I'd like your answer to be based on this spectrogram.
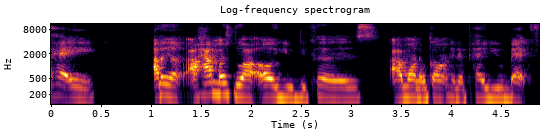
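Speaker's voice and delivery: imitated quiet, calm tone. Retelling how Chris came in and spoke: imitating a quiet, calm voice. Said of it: "he talking in his real quiet, calm voice".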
